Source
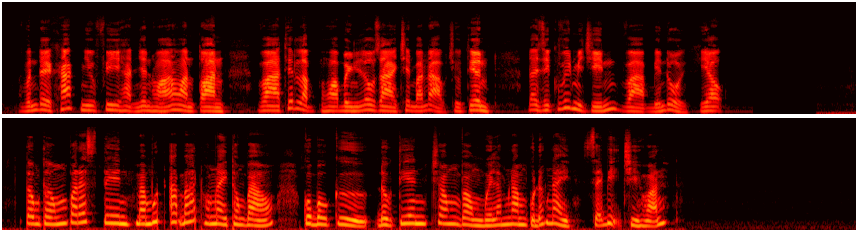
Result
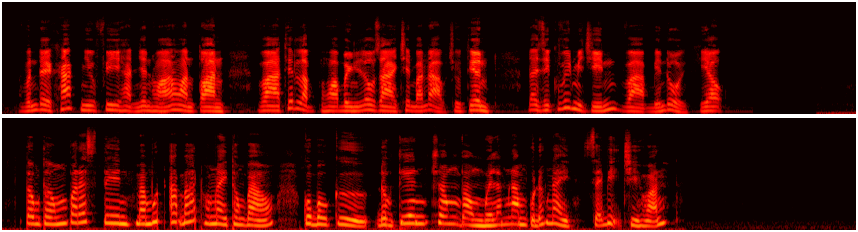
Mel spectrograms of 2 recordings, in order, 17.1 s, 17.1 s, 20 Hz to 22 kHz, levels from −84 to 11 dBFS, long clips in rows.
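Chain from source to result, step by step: 12.37–13.72 ripple EQ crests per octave 1.2, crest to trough 17 dB; gain -3 dB

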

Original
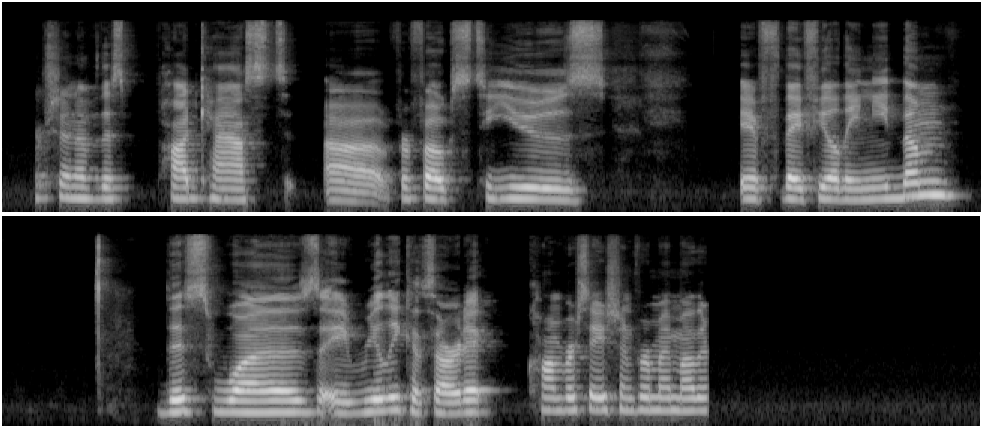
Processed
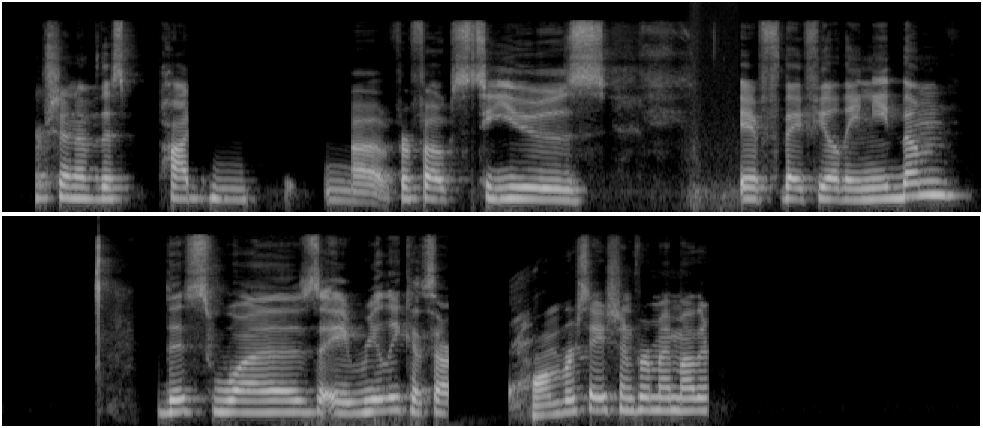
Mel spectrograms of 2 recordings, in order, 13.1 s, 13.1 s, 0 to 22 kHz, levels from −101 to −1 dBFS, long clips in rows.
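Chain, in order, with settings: gate with hold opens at -53 dBFS; compressor 10:1, threshold -31 dBFS, peak gain reduction 15 dB; 1.24–2.34 inverse Chebyshev low-pass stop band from 2100 Hz, stop band 80 dB; 3.13–5.14 backwards sustainer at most 77 dB/s; 9.5 tape start 0.90 s

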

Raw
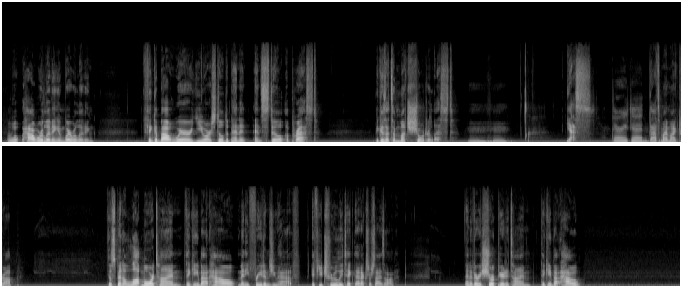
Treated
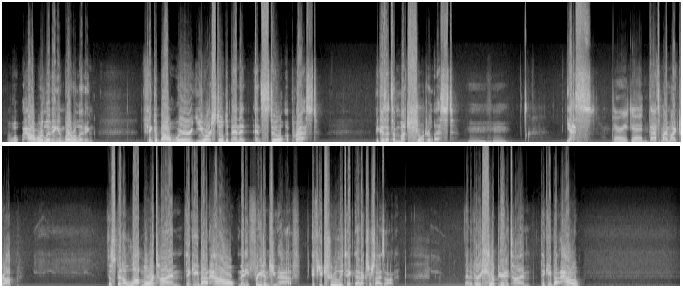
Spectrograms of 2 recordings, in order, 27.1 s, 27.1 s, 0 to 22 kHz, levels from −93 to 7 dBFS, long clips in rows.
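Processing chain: weighting filter ITU-R 468; AGC gain up to 9.5 dB; in parallel at -9 dB: sine folder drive 19 dB, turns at -1 dBFS; 21.35–23.06 on the sum: three-band squash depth 40%; gain -3 dB

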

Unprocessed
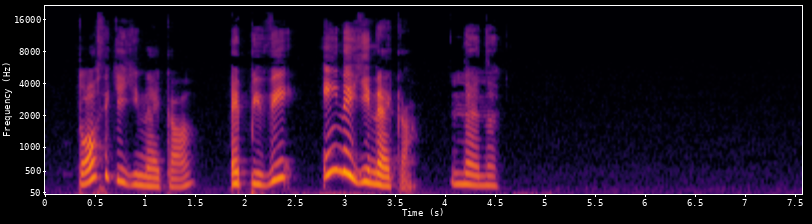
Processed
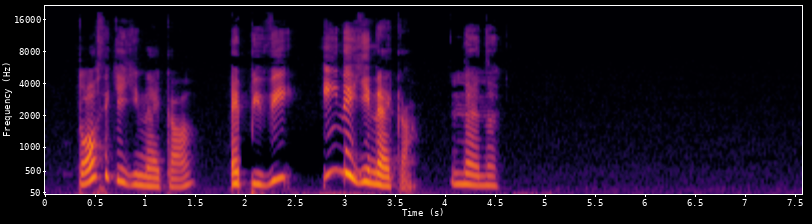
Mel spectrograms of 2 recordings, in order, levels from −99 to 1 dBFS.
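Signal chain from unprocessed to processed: 1.94–2.99 Butterworth band-stop 740 Hz, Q 0.55

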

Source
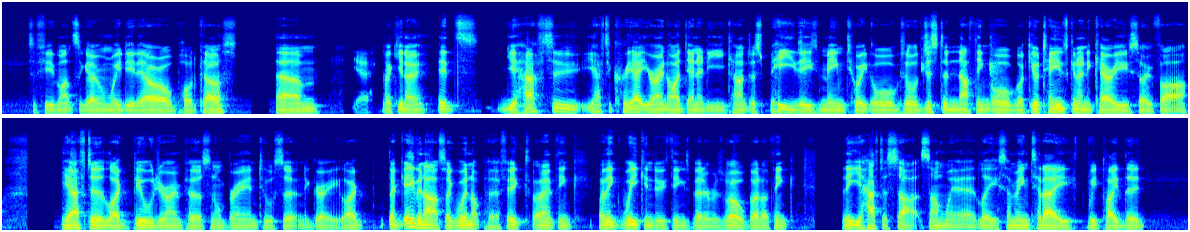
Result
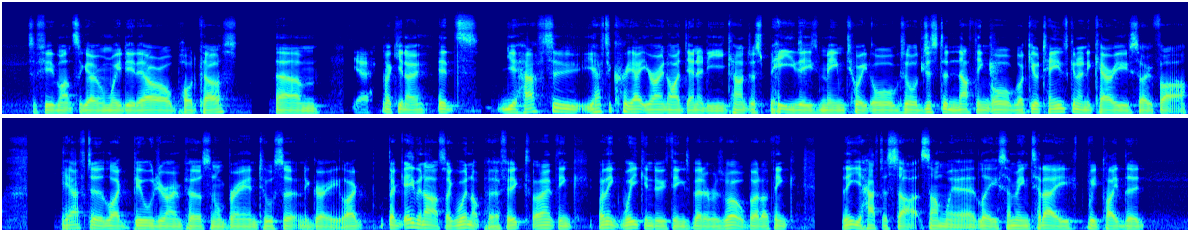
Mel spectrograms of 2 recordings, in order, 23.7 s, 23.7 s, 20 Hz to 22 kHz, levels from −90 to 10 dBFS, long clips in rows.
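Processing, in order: compressor, threshold -31 dBFS, peak gain reduction 11.5 dB; 11.72–12.79 AM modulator 170 Hz, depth 45%

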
